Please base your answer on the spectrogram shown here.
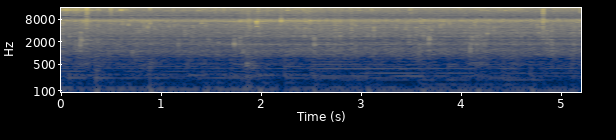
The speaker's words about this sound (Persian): یکم که طلایی شد و پیازش سبک شد، یه دونه سیر رو رنده میکنیم و بهش اضافه میکنیم.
